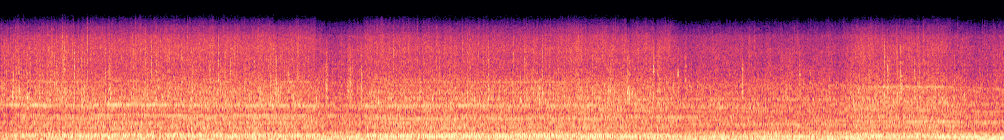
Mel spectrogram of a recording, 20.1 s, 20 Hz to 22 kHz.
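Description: Tractor engine running steadily under load, heard from inside the cab, as it pulls a Mandam disc harrow through stubble at about 12 km/h. A steady drone with a faint whine over it.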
